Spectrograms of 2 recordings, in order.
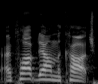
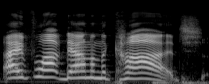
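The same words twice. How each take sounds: First: Said in the usual way. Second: Higher, louder, slow laughing reread; laughing through the line. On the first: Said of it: "Pl-, the couch!". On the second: Real, not acted. Reader rereading the line while still laughing. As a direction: fight through giggles.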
